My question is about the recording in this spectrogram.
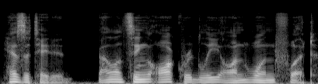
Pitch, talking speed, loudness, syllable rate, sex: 100 Hz, 130 wpm, -19 LUFS, 5.2 syllables/s, male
